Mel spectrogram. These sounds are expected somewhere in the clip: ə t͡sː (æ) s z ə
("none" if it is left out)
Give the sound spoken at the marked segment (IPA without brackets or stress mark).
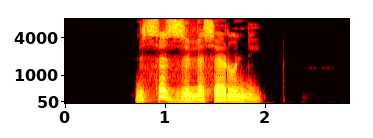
æ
